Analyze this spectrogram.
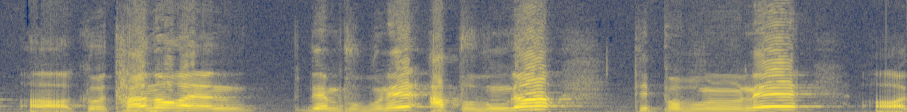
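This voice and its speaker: A man's voice: sits high, gravelly, bright, forceful tone. A man teaching an online exam-prep lecture, explaining answers to viewers with frequent filler sounds.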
